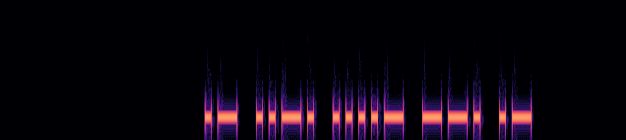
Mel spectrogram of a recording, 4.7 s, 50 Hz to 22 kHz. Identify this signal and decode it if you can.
Morse code, heard as a keyed tone, about 25 wpm, 700 Hz. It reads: AF4GA
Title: USA Call Signs - 5 Characters - Repeated 2x - 25wpm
